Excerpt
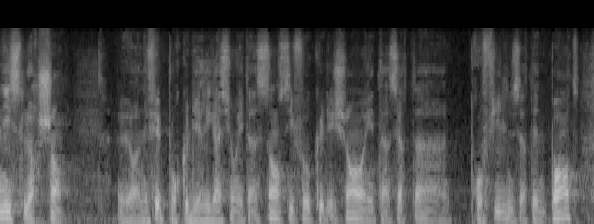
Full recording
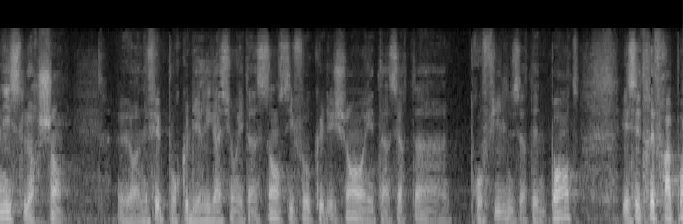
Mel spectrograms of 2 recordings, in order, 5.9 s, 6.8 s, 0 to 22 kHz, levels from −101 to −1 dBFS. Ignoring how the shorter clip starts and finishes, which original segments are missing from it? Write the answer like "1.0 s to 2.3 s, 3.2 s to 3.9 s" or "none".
none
